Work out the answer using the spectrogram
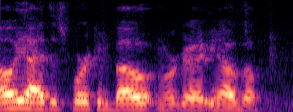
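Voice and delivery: plain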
